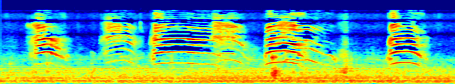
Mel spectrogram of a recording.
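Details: Pet cat giving clear, high, arching meows, about five calls each lasting under a second and repeated roughly every one to one and a half seconds over a low steady indoor hum.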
